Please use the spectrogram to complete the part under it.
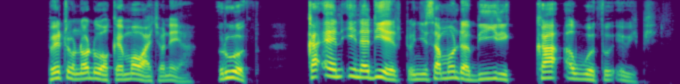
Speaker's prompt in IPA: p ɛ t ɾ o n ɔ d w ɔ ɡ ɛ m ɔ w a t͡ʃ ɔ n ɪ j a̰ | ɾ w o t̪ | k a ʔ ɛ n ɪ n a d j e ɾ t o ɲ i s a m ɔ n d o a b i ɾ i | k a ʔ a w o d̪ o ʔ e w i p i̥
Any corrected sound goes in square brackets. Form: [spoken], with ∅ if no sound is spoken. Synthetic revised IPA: p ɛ t ɾ o n ɔ d w ɔ [k] ɛ m ɔ w a t͡ʃ ɔ n ɪ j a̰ | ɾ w o t̪ | k a ʔ ɛ n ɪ n a d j e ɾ t o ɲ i s a m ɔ n d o a b i ɾ i | k a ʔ a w o [t̪] o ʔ e w i p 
